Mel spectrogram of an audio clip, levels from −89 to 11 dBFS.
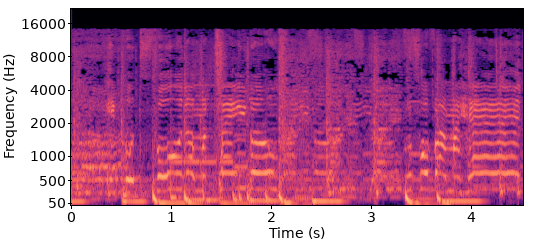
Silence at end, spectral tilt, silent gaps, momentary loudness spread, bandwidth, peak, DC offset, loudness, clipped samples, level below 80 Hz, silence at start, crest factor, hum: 0 s; -4.5 dB/octave; none; 6 LU; 15 kHz; 0 dBFS; under 0.1%; -12 LUFS; under 0.1%; -22 dBFS; 0 s; 12 dB; none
